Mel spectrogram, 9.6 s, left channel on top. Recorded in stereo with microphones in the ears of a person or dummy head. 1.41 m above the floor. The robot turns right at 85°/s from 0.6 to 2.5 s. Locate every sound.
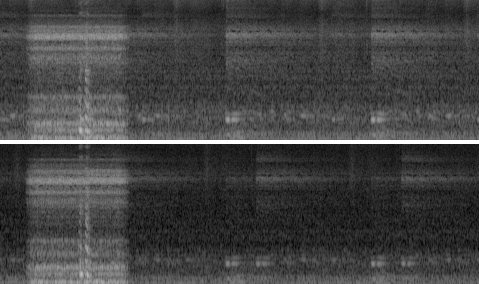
1.6 s a giggle: 45° left (ahead or behind), 1.1 m; by 1.9 s 15° left (ahead or behind), 1.1 m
